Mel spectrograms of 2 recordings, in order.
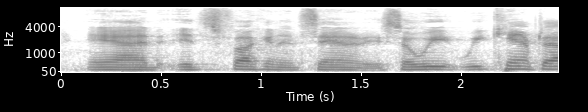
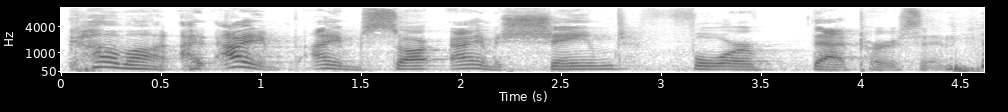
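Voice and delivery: mock indignation; 3 semitones higher, 4 dB louder than usual. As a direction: pretend to be scandalised. Mock scolding the smoker.

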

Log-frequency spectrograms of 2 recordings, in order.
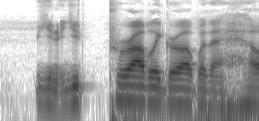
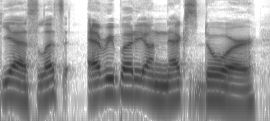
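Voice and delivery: higher, slow mocking sarcasm; sarcastic; 3 semitones higher, 4 dB louder, slower than usual. Mocking the woman who wants snake posts stopped, sarcastic. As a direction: drip sarcasm, slowing at the end. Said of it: "And it's like".

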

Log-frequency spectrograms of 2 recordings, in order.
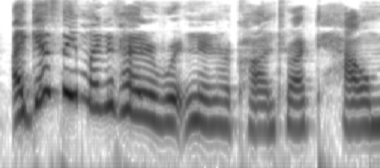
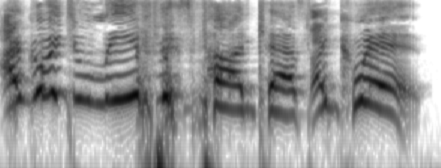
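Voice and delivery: mock indignant; 9 semitones higher, 7 dB louder than usual. Mock outrage at topic.

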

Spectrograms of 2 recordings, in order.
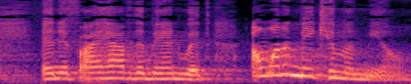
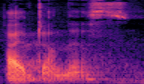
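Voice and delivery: whispered aside; 7 dB quieter, slower than usual. Real, not acted. Sheepish aside about own car.

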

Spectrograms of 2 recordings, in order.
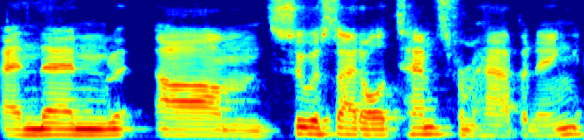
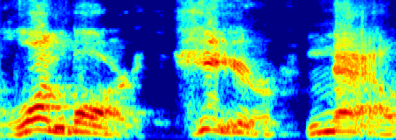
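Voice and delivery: higher, louder clipped orders; stern command; 5 semitones higher, 4 dB louder, much slower than usual. Retold or imitated. Sergeant ordering the soldier over, loud stern command. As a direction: call him over like a drill order.

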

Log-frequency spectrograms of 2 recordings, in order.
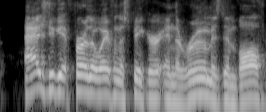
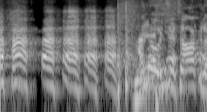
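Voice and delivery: talking through laughter, slowly; laughing; 8 semitones higher, much slower than usual. Real, not acted. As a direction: laugh while you answer. Laughs at the joke.

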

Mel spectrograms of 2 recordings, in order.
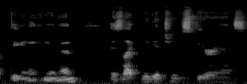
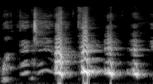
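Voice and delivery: laughing; 18 dB louder, slower than usual. Retold or imitated. Quoting herself, breaks into laughter.

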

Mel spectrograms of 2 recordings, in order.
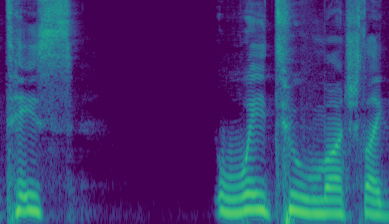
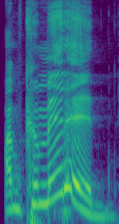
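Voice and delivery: loud, high, fed-up protest; exasperated yelling; 11 semitones higher, 4 dB louder than usual. Real, not acted. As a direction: yell it, fed up with them. Heated argument about cutting.

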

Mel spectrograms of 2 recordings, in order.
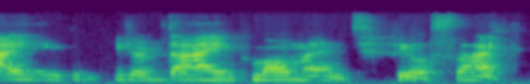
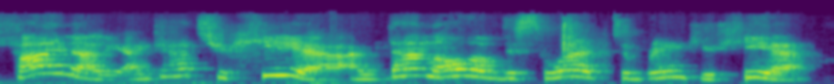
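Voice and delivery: voiced higher, a bright joyful girl; joyful soul voice; 5 semitones higher than usual. The soul greets her at last, higher and joyful. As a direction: sing out her welcome like a delighted traveler. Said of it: "like a traveler".

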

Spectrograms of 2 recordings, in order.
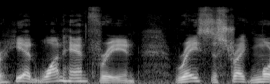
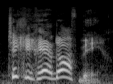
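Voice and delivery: indignant cry. A narrator's reading. Tom is grabbed by Morse, high indignant cry. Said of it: "cried Tom".

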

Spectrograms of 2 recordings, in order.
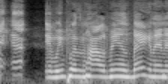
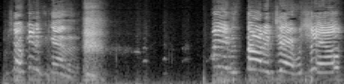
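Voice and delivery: scolding herself; 12 semitones higher than usual. Real, not acted. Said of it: "Sorry, I was thinking about balls".

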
